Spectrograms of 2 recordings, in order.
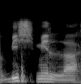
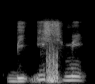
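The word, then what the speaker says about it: بسم الله: Lafaz basmalah itu sebetulnya kan bi artinya dengan, ismi nama Allah, bismillah dengan nama Allah gitu. Cuma kenapa enggak bi ismi? Nah, karena hamzahnya hamzah wasol, bismillahi gitu.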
